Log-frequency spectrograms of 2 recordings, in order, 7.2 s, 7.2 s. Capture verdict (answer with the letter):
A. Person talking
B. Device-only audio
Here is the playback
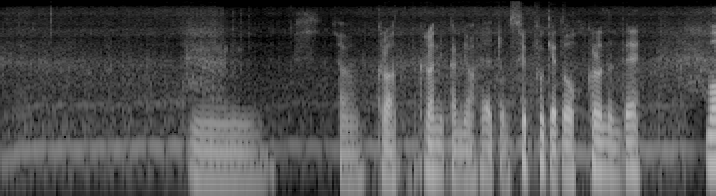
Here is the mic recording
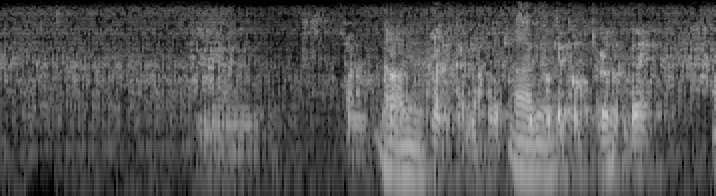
A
